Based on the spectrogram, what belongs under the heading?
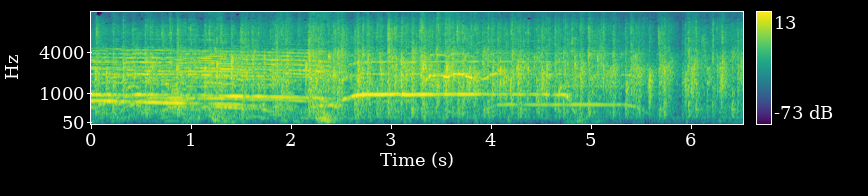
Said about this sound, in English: Don't try to win us over now with a clap. You fucked it up. Wait till later and you can clap.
